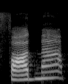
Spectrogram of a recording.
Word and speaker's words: FODMAP: The low FODMAP, is that how you say it? Yeah.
